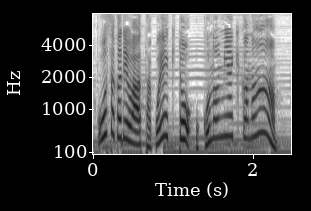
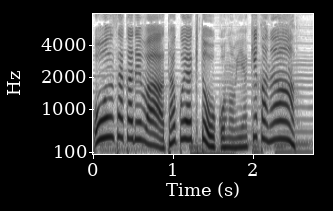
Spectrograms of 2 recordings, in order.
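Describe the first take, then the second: First: It is read in a standard Japanese accent. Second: It is said in an Osaka dialect accent.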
